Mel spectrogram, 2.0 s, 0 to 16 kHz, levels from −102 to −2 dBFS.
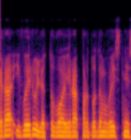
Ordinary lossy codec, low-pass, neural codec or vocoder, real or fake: Opus, 24 kbps; 7.2 kHz; none; real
